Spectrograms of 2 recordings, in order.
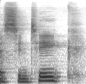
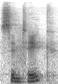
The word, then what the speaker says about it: Cintiq: Um, we got Bananaama says, "Honestly, I prefer to use my tablet versus my Cintiq." Is that how you say it? Cintiq. Yeah, Cintiq.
